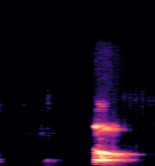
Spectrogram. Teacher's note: when I pronounce t, my tongue touches the hard palate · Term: t sound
